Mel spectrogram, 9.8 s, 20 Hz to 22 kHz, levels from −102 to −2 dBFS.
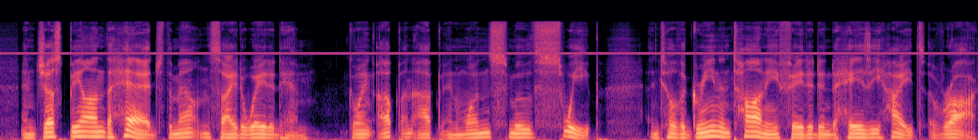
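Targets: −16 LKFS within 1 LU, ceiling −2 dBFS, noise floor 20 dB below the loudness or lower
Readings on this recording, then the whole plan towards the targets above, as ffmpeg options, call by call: interfering tone 4,600 Hz; level of the tone −45 dBFS; integrated loudness −21.5 LKFS; sample peak −4.5 dBFS; target loudness −16.0 LKFS
→ -af "bandreject=frequency=4600:width=30"
-af "volume=5.5dB,alimiter=limit=-2dB:level=0:latency=1"

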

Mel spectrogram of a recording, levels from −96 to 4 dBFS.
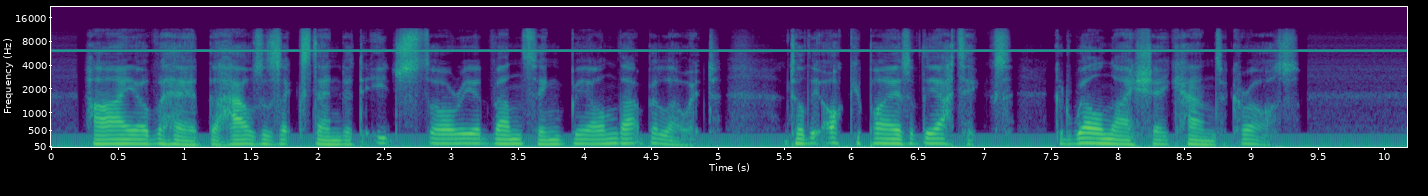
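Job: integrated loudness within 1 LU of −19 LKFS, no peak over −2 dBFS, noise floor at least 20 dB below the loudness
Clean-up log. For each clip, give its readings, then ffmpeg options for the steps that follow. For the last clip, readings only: mains hum 60 Hz; hum harmonics up to 360 Hz; level of the hum −42 dBFS; interfering tone 6,100 Hz; level of the tone −36 dBFS; integrated loudness −27.0 LKFS; sample peak −10.0 dBFS; target loudness −19.0 LKFS
→ -af "bandreject=frequency=60:width_type=h:width=4,bandreject=frequency=120:width_type=h:width=4,bandreject=frequency=180:width_type=h:width=4,bandreject=frequency=240:width_type=h:width=4,bandreject=frequency=300:width_type=h:width=4,bandreject=frequency=360:width_type=h:width=4"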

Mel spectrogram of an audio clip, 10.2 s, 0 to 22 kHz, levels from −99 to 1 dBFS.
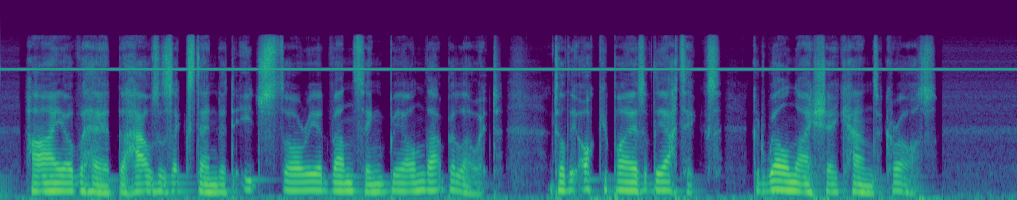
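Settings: mains hum none found; interfering tone 6,100 Hz; level of the tone −36 dBFS
→ -af "bandreject=frequency=6100:width=30"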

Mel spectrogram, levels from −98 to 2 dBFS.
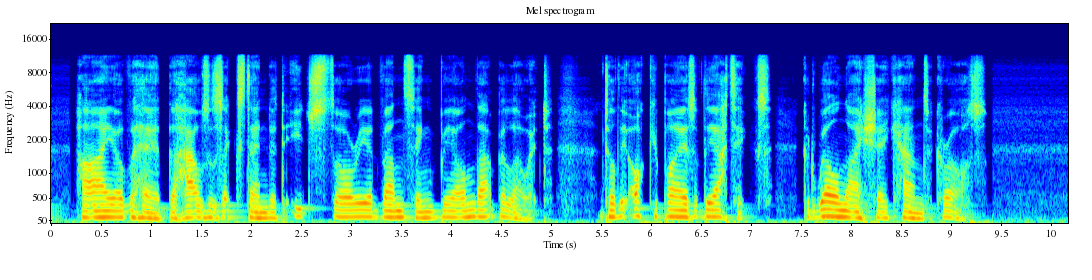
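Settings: interfering tone none found; integrated loudness −27.0 LKFS; sample peak −10.5 dBFS; target loudness −19.0 LKFS
→ -af "volume=8dB"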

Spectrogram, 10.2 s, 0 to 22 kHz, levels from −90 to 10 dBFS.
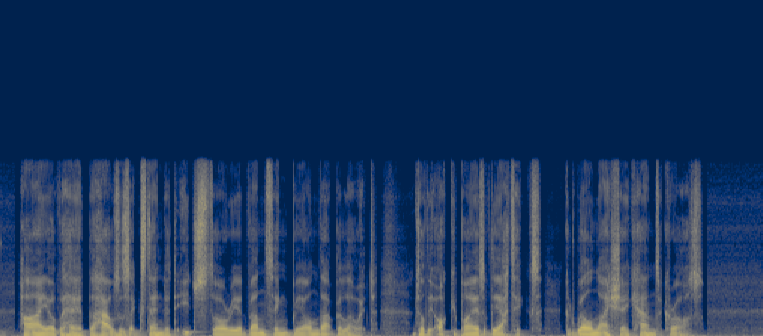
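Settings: integrated loudness −19.0 LKFS; sample peak −2.5 dBFS; background noise floor −46 dBFS

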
